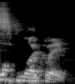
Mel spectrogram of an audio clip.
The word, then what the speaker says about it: Optimizely: You pronounce the name of your old company, Optimize. Optimizely.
